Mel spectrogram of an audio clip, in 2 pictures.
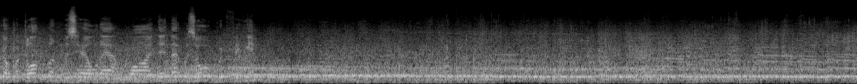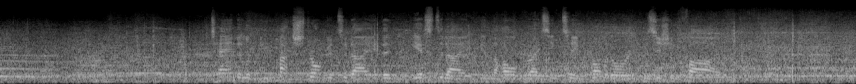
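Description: Racing car engines roar loudly as a pack of cars speeds past, rising and falling in pitch.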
